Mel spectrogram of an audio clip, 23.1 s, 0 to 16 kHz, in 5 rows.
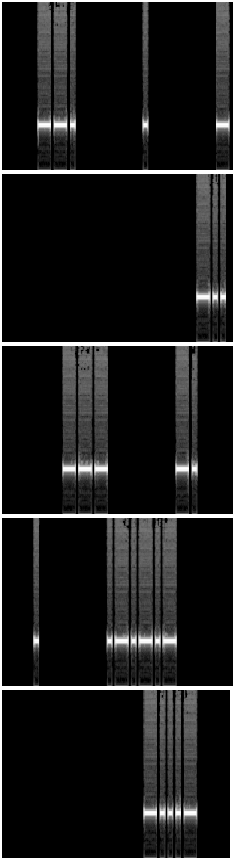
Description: Morse code, heard as a keyed tone, about 15 wpm, spaced as for 5 wpm, 1000 Hz. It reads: GET DONE. <BT>
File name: qotdfiles / 5wpm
